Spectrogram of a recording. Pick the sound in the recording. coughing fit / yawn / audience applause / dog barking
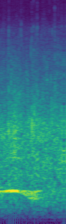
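audience applause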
